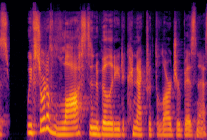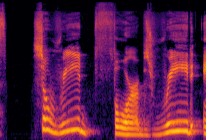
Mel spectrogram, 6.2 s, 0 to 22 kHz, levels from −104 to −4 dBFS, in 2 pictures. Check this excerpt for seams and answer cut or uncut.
cut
